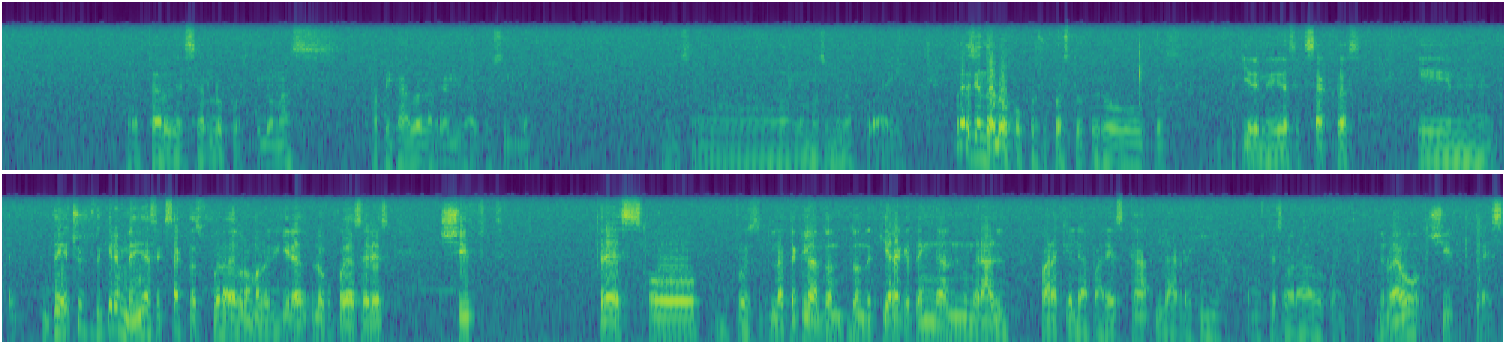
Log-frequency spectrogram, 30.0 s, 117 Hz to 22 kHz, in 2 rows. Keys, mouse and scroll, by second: 4.5-9.2 drag, 10.5 click, 11.6-13.1 ctrl+drag, 21.1 shift+3, 29.7 shift+3.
